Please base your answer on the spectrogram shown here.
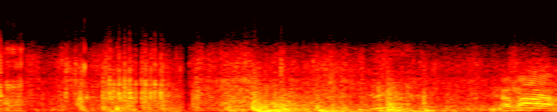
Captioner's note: thump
